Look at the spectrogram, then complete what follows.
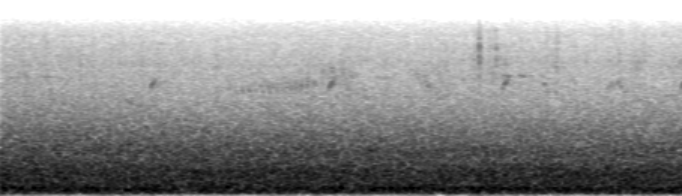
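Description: Outdoor ambience: a steady low rumbling noise with a few faint, short bird chirps scattered through it.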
